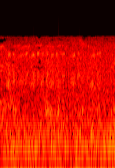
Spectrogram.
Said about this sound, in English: Crickets are getting on my nerves.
